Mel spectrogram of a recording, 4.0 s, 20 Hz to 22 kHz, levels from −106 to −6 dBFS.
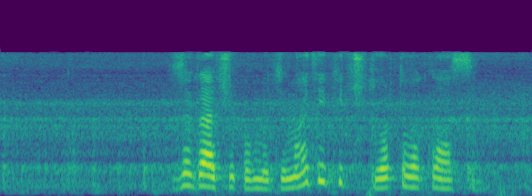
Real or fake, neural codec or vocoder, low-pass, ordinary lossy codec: fake; vocoder, 44.1 kHz, 80 mel bands, Vocos; 7.2 kHz; AAC, 32 kbps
